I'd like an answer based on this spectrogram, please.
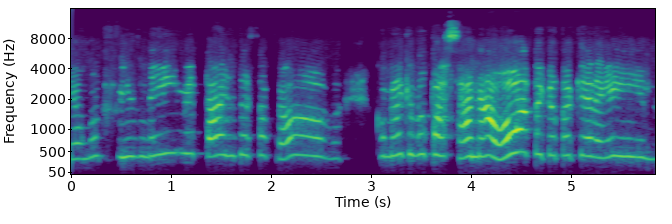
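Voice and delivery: crying, tearful, desperate, high-pitched lament. Retelling coming back to a friend's house after a test: imitating own past crying. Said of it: "E eu chorando, eu falava assim".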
